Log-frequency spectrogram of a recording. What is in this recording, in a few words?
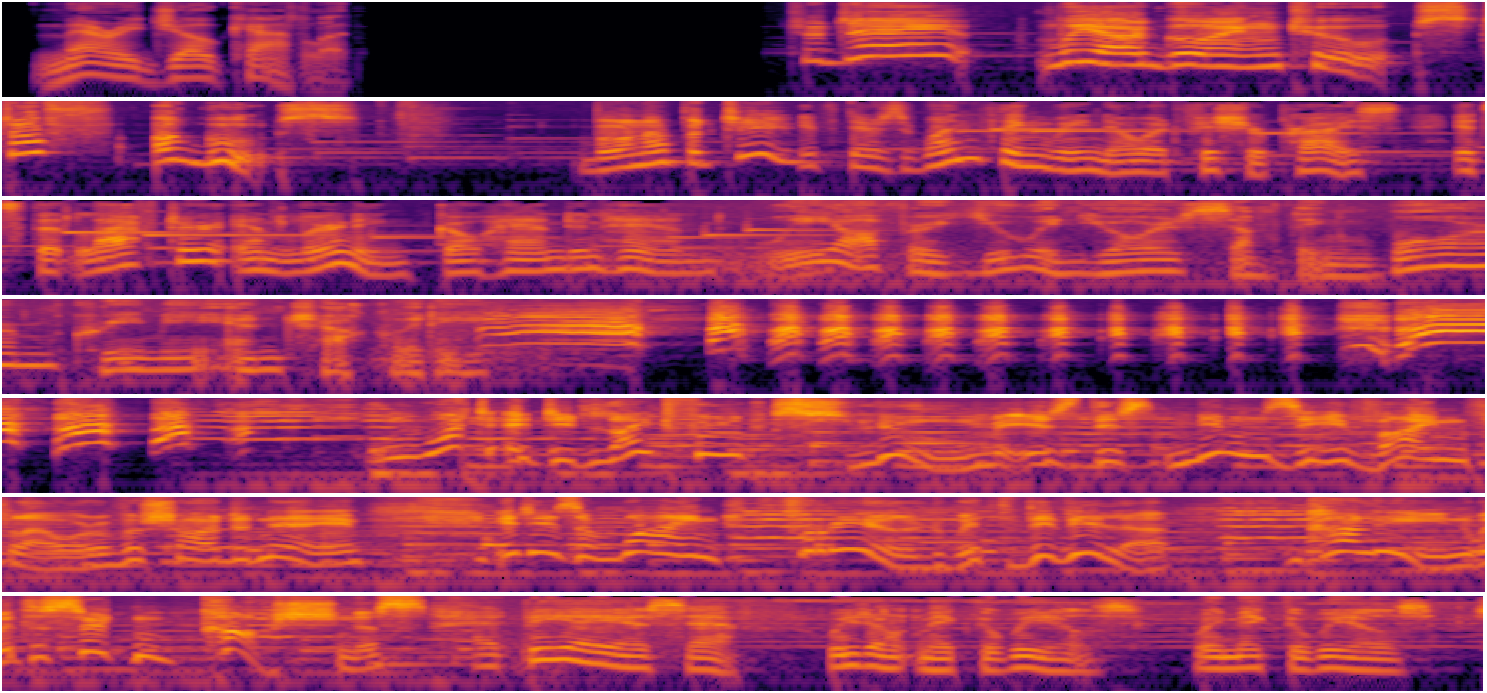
commercial; Innovative LA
